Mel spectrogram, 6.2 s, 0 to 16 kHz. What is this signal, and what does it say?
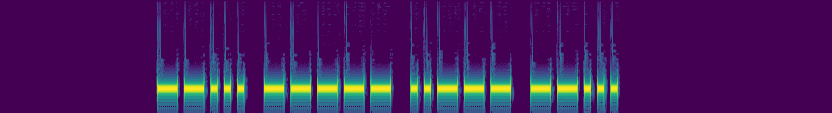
Morse code, heard as a keyed tone, about 24 wpm, 700 Hz. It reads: 7027
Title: Speed-Racing - Four Letter-Number Combinations - 20wpm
